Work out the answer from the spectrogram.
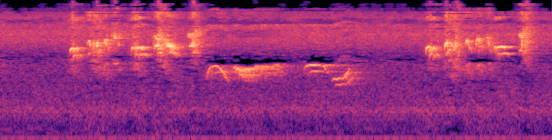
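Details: Orange-headed thrush in its natural habitat: high twittering notes, then a drawn-out wavering whistle sliding down, followed by more high rapid twitters.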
